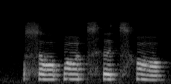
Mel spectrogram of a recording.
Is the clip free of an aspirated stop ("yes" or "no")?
no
